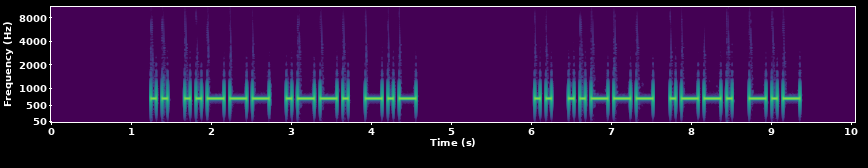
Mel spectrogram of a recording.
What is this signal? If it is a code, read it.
Morse code, heard as a keyed tone, about 17 wpm, 700 Hz. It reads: I2PK I2PK
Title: DXCC-100 Call Signs - 4 Characters - Repeated 3x - 17wpm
